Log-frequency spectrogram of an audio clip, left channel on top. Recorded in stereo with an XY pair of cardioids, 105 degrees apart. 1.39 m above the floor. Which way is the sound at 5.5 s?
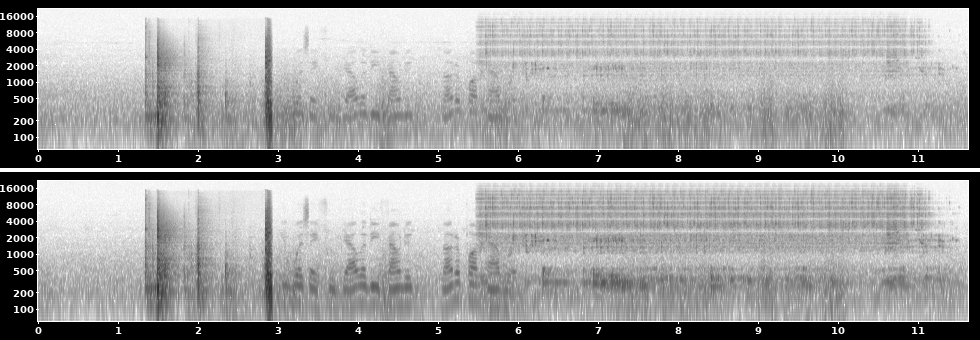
60° right.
